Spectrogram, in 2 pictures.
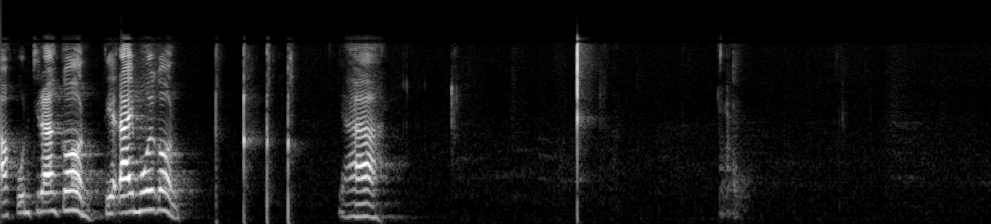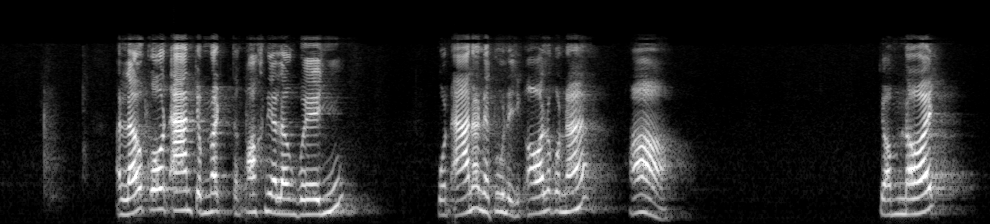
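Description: A woman speaks clearly and calmly into a clip-on microphone, in short phrases with pauses.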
